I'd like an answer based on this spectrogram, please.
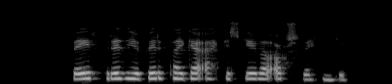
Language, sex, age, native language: Icelandic, female, 30-39, Icelandic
